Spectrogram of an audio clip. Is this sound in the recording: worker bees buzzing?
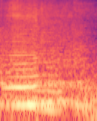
yes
